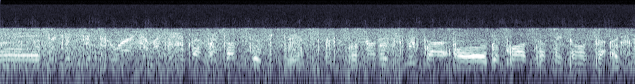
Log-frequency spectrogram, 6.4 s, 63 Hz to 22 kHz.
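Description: A French-speaking voice coming from a Yaesu HF transceiver's loudspeaker: amateur radio voice on the 40-metre band, narrow-sounding and overlaid with steady band noise and hiss.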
